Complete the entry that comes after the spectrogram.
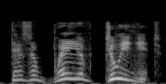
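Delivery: a touch of irritation, refusing defeat; girl crossly insisting to her friends. Acted. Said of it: "Hermione said crossly".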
